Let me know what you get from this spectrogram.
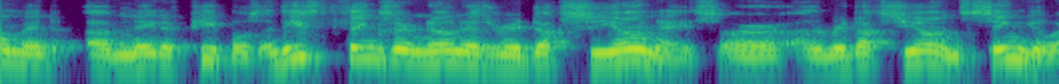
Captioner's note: spanish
